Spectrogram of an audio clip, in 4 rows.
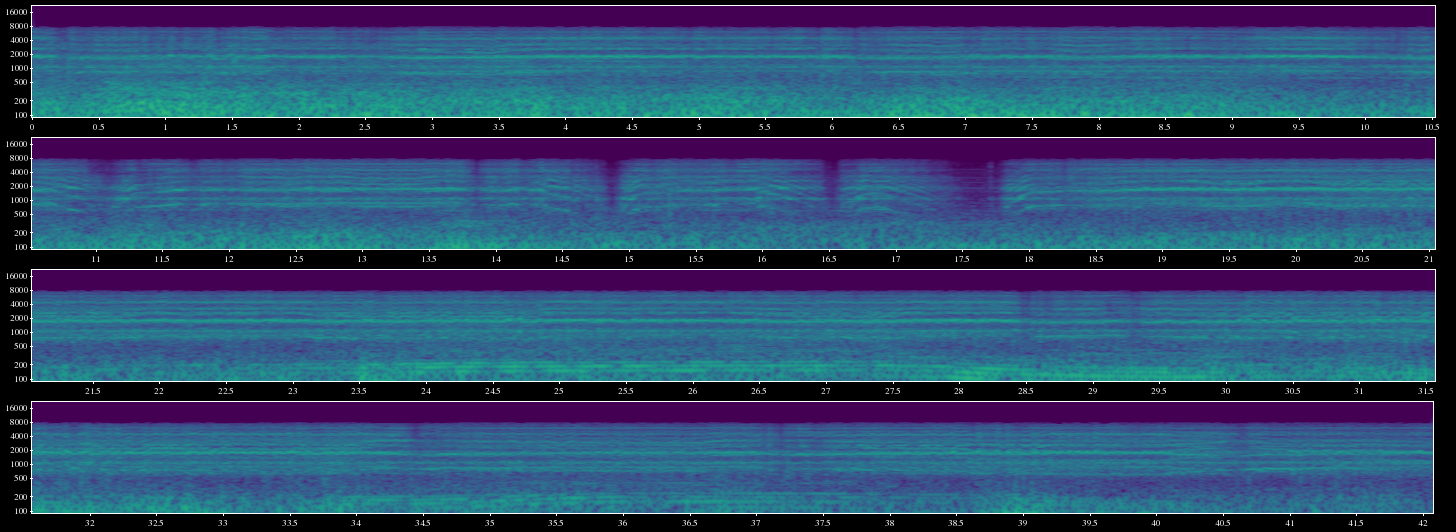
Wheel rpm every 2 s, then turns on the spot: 220, 220, 230, 220, 230, 150, 220, 160, 70, 190, 210, 220, 220, 220, 220, 210, 210, 210, 210, 200, 200.
none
